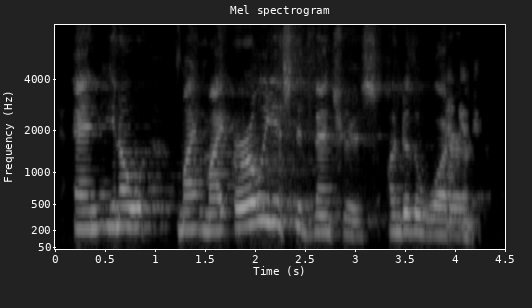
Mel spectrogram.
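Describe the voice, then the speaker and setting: In a New York accent, a man speaks with a high pitch. His intonation is lively. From US Northeast (Brooklyn, New York). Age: 60s. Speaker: wreck diver and author. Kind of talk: interview storytelling. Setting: live stream interview.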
